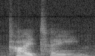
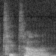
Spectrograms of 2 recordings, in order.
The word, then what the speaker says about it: Titane: All right, now, Titane. You got me to see Titane. Or and as I it's am. pronounced in French, Titan.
